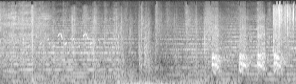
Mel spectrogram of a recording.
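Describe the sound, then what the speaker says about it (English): Dogs in the video game Battle Brothers bark and yip while attacking a shield, with dense overlapping combat noise, clashing thuds and game music blending underneath. "those dogs just keep poking at his shield"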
